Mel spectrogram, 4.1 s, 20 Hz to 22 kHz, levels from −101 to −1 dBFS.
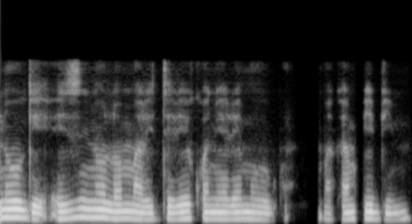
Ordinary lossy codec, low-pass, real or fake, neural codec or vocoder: none; 7.2 kHz; fake; codec, 16 kHz in and 24 kHz out, 1 kbps, XY-Tokenizer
